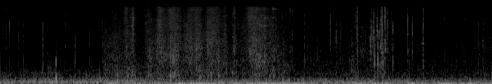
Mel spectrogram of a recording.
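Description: Clothing rustles as a jacket is handled.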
